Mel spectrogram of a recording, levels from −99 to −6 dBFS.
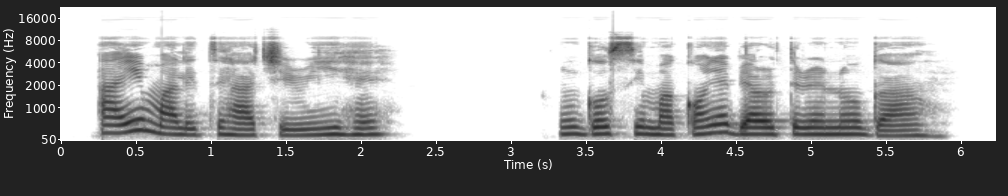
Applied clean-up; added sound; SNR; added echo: none; none; none; none.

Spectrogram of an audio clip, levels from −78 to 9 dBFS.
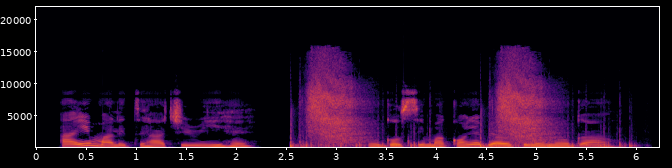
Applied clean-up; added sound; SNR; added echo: none; Gunshot, gunfire; 2 dB; none.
